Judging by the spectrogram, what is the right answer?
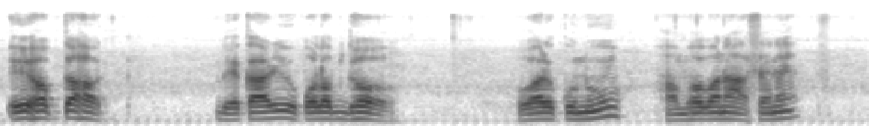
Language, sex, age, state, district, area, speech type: Assamese, male, 45-60, Assam, Dhemaji, rural, read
